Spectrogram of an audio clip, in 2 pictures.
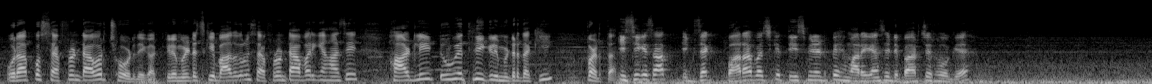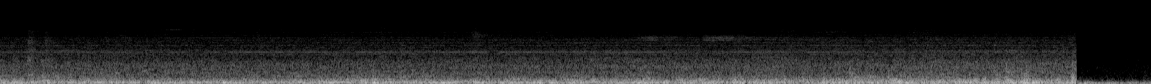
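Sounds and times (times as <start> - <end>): train rumbling past: 3.6 - 22.3.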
